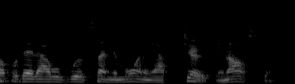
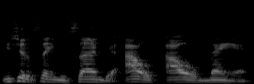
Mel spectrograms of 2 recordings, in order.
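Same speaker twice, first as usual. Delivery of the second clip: usual speaking voice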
